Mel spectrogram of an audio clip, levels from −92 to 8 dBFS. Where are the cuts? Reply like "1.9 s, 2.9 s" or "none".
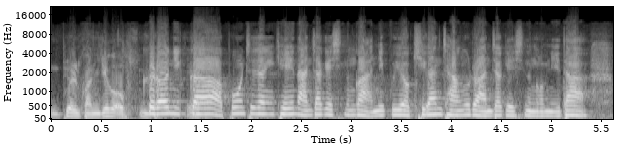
none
